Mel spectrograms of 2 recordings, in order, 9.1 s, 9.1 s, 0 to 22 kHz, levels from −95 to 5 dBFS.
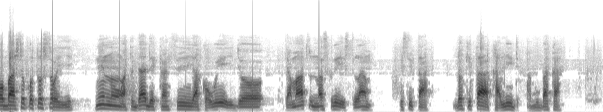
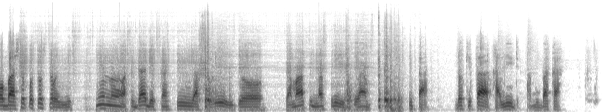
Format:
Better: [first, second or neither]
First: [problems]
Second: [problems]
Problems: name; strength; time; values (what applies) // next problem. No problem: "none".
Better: first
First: none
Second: noise reduction (neural mask model RNNoise)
